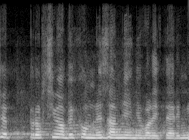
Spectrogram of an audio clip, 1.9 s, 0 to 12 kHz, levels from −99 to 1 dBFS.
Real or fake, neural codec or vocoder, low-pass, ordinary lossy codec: real; none; 10.8 kHz; Opus, 16 kbps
